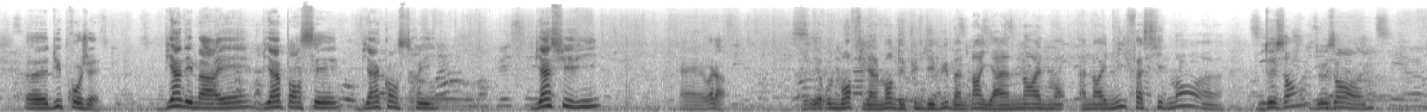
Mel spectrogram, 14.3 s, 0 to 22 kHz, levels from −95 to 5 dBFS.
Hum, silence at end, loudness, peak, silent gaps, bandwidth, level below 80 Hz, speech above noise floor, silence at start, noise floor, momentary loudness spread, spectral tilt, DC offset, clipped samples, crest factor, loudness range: none; 0 s; -24 LUFS; -6 dBFS; none; 16 kHz; -60 dBFS; 21 dB; 0 s; -44 dBFS; 19 LU; -6 dB/octave; under 0.1%; under 0.1%; 20 dB; 5 LU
